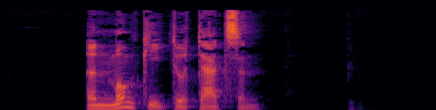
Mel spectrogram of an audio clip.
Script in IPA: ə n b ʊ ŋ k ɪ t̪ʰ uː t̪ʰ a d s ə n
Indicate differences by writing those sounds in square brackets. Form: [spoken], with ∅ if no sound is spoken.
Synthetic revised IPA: ə n [m] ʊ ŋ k [i] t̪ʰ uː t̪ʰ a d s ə n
